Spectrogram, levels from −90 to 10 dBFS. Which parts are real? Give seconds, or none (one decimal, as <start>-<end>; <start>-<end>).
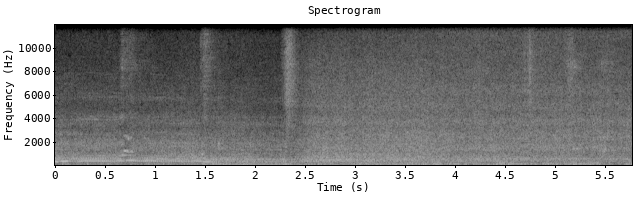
0.0-4.7; 5.2-5.8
